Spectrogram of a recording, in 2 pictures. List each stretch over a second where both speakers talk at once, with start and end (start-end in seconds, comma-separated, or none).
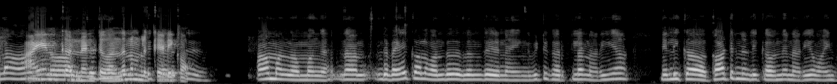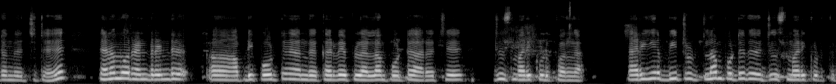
0.5-1.9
